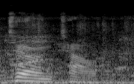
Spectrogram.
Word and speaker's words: Cheung Chau: Okay, I'm trying to get this pronunciation correct. I like this. Cheung Chau.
